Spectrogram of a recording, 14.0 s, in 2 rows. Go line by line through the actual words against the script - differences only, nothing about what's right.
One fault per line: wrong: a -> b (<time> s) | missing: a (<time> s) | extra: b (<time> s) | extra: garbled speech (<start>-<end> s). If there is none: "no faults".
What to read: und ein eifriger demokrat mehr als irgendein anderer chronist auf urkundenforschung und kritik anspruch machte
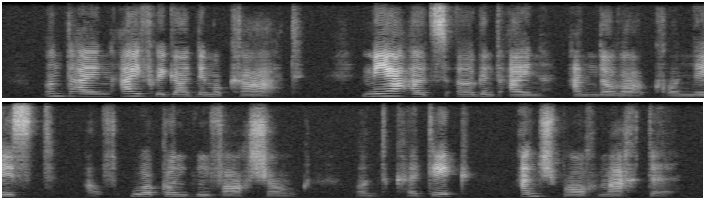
no faults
